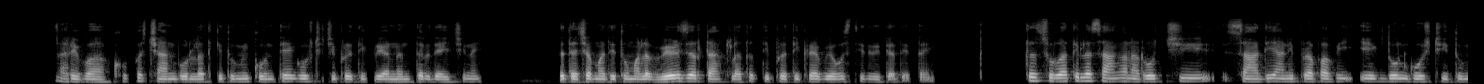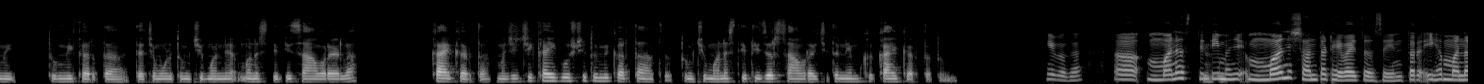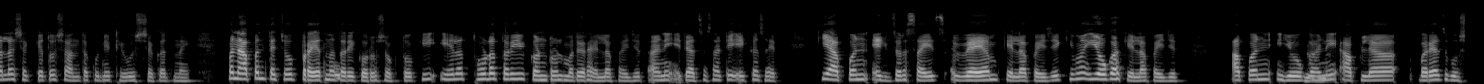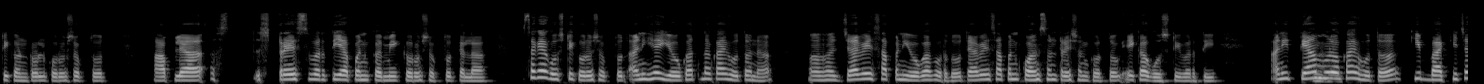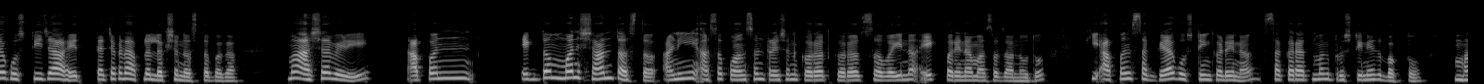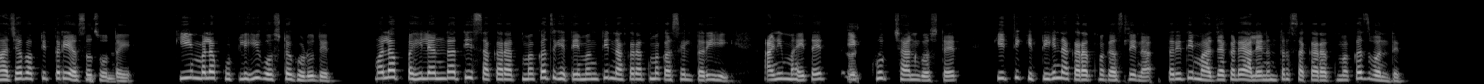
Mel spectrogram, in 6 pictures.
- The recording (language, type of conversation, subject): Marathi, podcast, मनःस्थिती टिकवण्यासाठी तुम्ही काय करता?
- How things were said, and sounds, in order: other background noise; unintelligible speech; in English: "कॉन्सन्ट्रेशन"; in English: "कॉन्सन्ट्रेशन"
